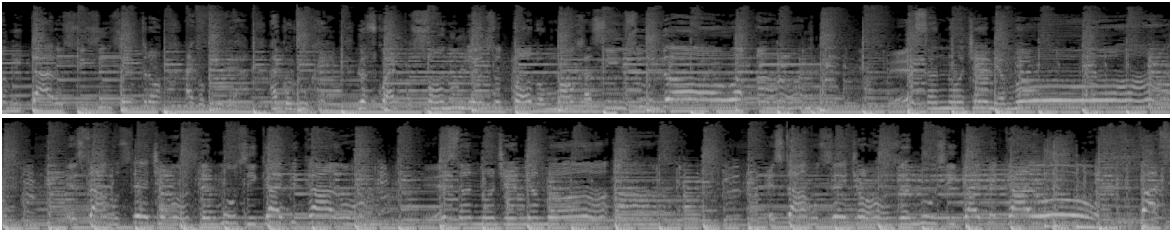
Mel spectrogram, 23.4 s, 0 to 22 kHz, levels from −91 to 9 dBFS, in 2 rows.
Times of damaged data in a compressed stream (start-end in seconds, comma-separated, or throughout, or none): 15.76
